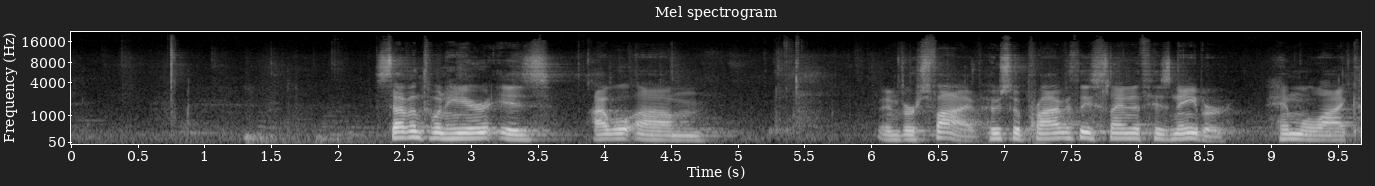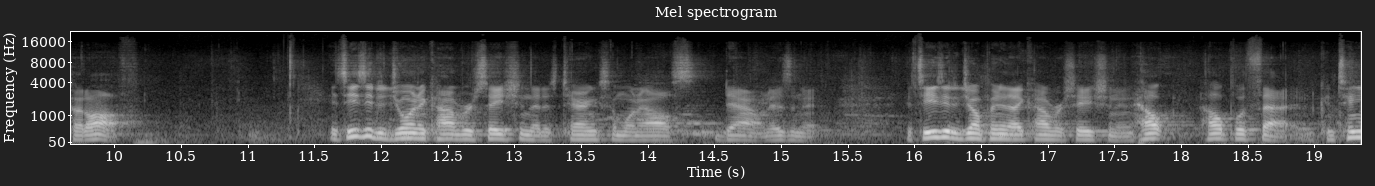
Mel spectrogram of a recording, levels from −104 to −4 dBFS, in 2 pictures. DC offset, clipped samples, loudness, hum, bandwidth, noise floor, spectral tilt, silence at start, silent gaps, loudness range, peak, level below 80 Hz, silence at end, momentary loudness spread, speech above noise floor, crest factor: under 0.1%; under 0.1%; -32 LUFS; none; 15.5 kHz; -63 dBFS; -5.5 dB/octave; 0.75 s; none; 4 LU; -14 dBFS; -72 dBFS; 0 s; 23 LU; 32 dB; 20 dB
